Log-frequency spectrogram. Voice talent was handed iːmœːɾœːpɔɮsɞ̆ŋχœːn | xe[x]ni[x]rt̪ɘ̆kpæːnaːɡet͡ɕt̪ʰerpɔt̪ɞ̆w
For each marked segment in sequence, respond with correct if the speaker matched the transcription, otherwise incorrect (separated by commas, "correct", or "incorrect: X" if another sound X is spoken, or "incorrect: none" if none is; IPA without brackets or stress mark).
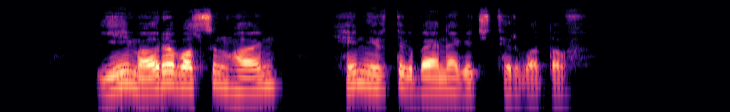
incorrect: none, incorrect: none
